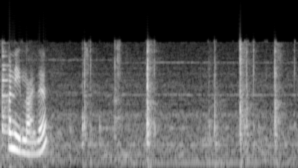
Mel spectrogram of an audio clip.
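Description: A spoon clicking and knocking against the side of a bowl at irregular moments while thick oats pancake batter is stirred, with a quick cluster of three clicks near the end. A woman's voice is heard briefly at the start.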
